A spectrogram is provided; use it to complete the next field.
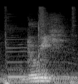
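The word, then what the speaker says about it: durch: kalau pembagian apa duis duih Jadi durce tapi dibacanya duih jadi r-nya enggak jelas jadi Jadi ibarat kalian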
